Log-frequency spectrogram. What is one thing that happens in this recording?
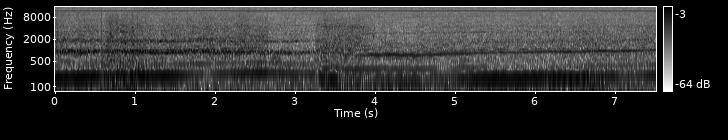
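A car engine roars steadily, dropping in pitch as the gear shifts and then climbing again.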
